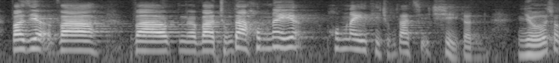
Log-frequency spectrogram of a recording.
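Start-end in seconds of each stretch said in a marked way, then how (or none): none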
